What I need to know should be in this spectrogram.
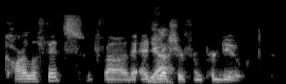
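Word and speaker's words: Karlaftis: And what I've heard, it's either going to be Quay Walker from Georgia or George Karloff. I don't know how to say his last name. It's Karlafitz, the edge rusher from Purdue.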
